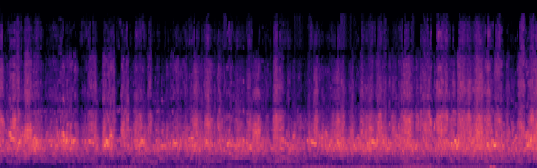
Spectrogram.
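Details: Caged budgerigars, a colony in an aviary, singing and chirping while playing with their cage: a dense, continuous wall of high, scratchy warbles and chirps from many birds at once, with faint low rumbles beneath.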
